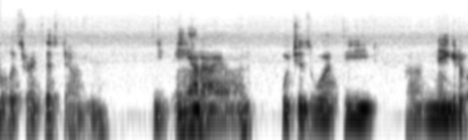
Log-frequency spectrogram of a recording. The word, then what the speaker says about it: anion: negative ion an anion people always mispronounce in an onion it's an anion again you know the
